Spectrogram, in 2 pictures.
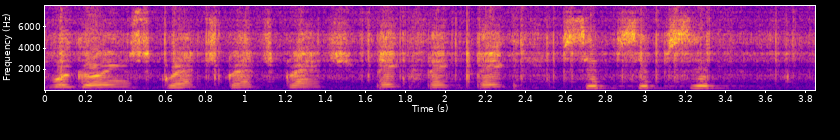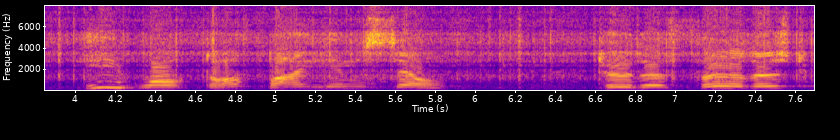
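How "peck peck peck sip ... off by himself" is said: plain reading voice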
